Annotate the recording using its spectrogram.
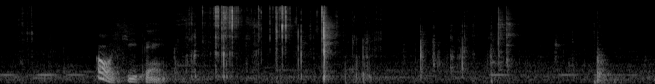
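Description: A cockatoo's beak cracks and crunches on wood.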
